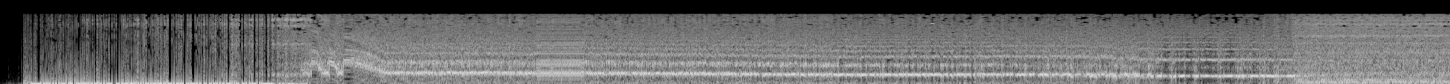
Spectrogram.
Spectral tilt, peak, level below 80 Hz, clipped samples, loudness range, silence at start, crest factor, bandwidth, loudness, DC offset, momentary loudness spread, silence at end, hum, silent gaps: -3 dB/octave; -4 dBFS; -24 dBFS; under 0.1%; 3 LU; 0 s; 10 dB; 11.5 kHz; -13 LUFS; under 0.1%; 8 LU; 0 s; none; none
